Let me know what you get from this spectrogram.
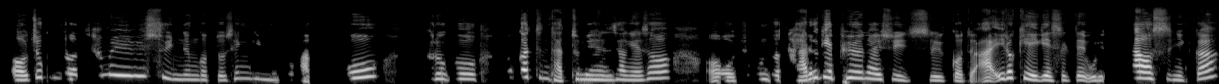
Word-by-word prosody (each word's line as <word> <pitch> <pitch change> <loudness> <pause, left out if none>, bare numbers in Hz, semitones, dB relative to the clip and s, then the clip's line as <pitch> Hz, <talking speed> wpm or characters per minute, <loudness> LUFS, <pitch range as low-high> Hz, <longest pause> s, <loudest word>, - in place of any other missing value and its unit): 어 205 0 +6
조금 320 +3 -5
더 250 -3 -2
참을 415 -2 +2
수 335 -4 -4
있는 225 -4 -4
것도 205 -1 -6
생기는 265 -4 -8
것 470 - -25
같고 330 +6 0 0.5
그리고 250 -1 -2 0.3
똑같은 325 -2 +2
다툼의 225 +3 -1
현상에서 215 +7 0 0.3
어 170 0 -1
조금 245 +7 -9
더 210 - -3 0.2
다르게 305 - +4
표현할 285 -6 +2
수 230 0 -8
있을 185 -1 -4
거다. 165 -2 -4
아 170 +1 +3
이렇게 295 -3 +3
얘기했을 200 -1 +1
때 200 +2 -1
우리 180 +1 -2 0.3
싸웠으니까. 270 - +5
245 Hz, 300 characters per minute, -20 LUFS, 205-300 Hz, 0.5 s, 어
